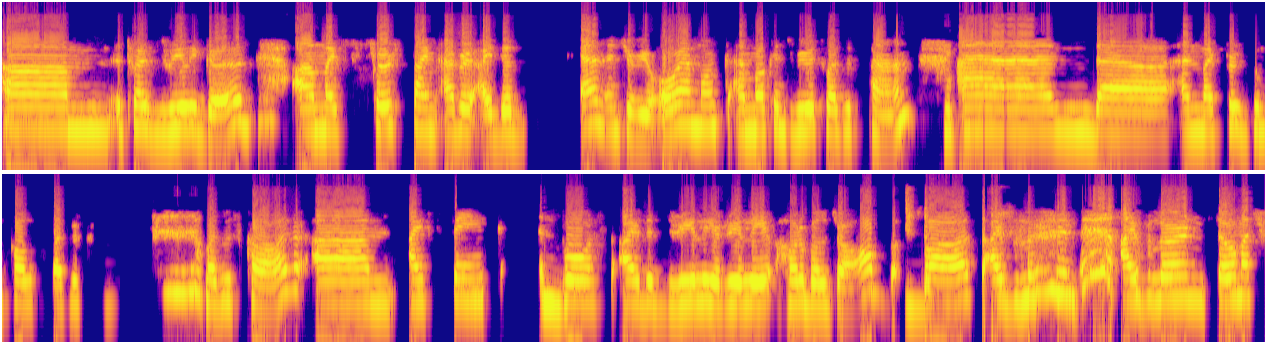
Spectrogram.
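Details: Webinar host, a person who stutters, speaking in a stuttering-association webinar with part-word and word repetitions and fillers; stuttering.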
